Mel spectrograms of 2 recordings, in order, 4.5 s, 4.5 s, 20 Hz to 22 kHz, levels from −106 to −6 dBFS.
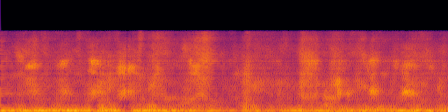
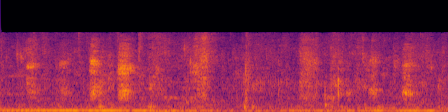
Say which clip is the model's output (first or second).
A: first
